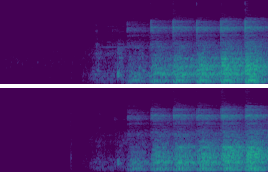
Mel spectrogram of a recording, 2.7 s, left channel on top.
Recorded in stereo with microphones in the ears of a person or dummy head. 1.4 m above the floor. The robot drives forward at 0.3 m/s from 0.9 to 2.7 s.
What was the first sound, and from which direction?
Hammering, 40° left (ahead or behind).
